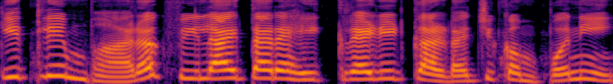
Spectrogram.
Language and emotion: Goan Konkani, angry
